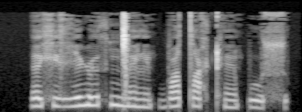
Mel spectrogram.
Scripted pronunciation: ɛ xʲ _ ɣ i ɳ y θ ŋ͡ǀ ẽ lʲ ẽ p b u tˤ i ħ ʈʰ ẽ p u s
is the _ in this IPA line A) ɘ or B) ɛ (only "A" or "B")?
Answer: B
